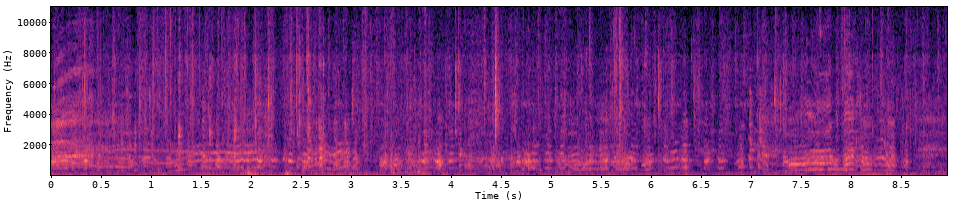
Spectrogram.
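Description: Chickens cluck and murmur close by during morning farm chores, a busy overlapping chatter of several hens with occasional louder calls, steady throughout.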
